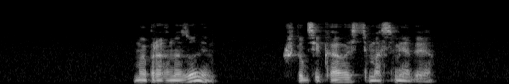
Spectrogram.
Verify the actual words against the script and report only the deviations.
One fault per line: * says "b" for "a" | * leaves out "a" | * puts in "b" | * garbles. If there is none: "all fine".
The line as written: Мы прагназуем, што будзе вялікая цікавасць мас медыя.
* leaves out "будзе вялікая"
